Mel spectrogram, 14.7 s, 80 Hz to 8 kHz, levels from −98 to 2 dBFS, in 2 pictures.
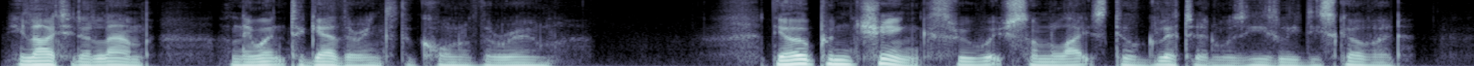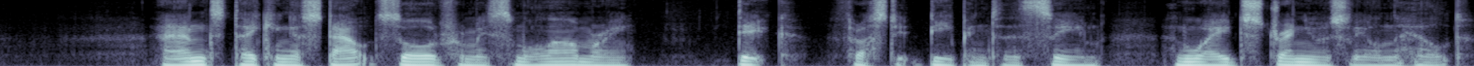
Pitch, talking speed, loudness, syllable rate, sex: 105 Hz, 195 wpm, -21 LUFS, 6.1 syllables/s, male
